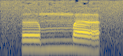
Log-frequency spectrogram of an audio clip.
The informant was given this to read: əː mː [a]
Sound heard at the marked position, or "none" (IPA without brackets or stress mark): ɐ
